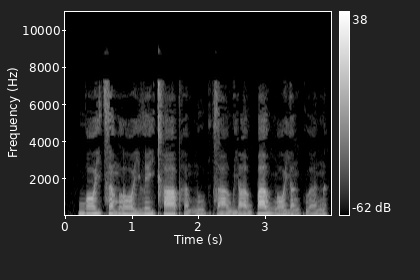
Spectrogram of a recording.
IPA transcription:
w ɔː˧ j t͡s ɐ˧ m l ɔː˨ j l e˨˧ j kʰ aː˧ pʰ ɐ˨˩ m n̪ uː˨˥ k̚ t͡s aː˨ w j aː˨ w p aː˥ w ŋ ɔː˧ j ɐ˧ ŋ kʷ ɐ˨˥ n

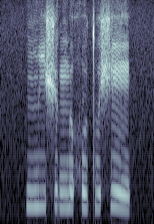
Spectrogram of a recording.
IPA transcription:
ŋ͡m i ʃ œ ŋ͡m e χʷ i tʷ a ʃ e

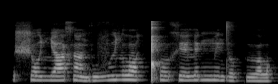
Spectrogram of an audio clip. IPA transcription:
ʃ ɔ˨ ʎ a˨˦ x ã˨ ɡ u˨ v ɯ˦ ʎ lˠ ɤ˦ ǃʰ ɤ˦ x e˦ l e˦ ŋ͡m ĩ˦ d ɤ˨ k ɯ˨ lˠ

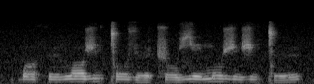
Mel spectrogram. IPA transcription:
ɓ ɔ˨ θ ø˨ v ɔ˧ ʒ ɪ˦ ǀ o˧ z ø˨ ʈ͡ʂ o˨ ʑ e˧ m o˦ ʒ ɪ˧ ʒ ɪ˧ ǀ ø˨˦

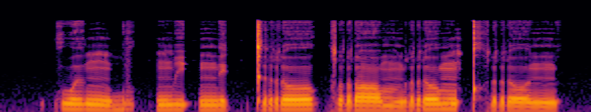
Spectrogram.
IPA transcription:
k w ɯ˨˩ ŋ b u˨˩ k̚ m i˨˩ ʔ n e˨˩ k̚ t r oː˦˥ k r ɔː˨˩ m r o˥˩ m kʰ r o˨˩ n

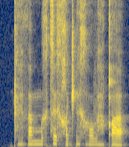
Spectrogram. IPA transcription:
ʈʰ ɛ̤ θ a mː ə x t͡s ɛ x χ ɛ t͡ʃʼ ɛ̤ x ɦ ɔ β a̤ qʼ a

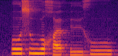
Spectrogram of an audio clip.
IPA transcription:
o˥ s uː˥ χ œ˩ h yː˩ x uː˥

